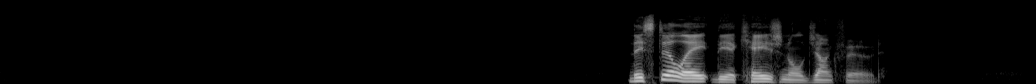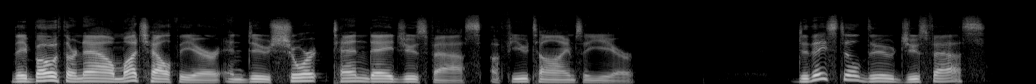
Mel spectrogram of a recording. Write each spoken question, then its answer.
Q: Do they still do juice fasts?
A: Yes, they do short 10-day juice fasts a few times a year.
